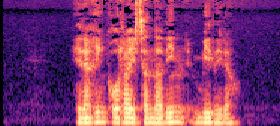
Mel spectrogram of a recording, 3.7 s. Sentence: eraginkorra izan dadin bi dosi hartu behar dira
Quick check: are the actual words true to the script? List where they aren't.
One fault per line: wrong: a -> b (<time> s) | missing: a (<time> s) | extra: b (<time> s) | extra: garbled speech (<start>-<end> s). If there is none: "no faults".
missing: dosi hartu behar (2.8 s)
